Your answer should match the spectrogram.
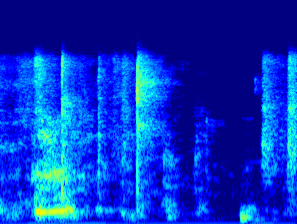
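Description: A brief murmured "mmh" over a video call, then a sharp click about a second in and a short low knock near the end.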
